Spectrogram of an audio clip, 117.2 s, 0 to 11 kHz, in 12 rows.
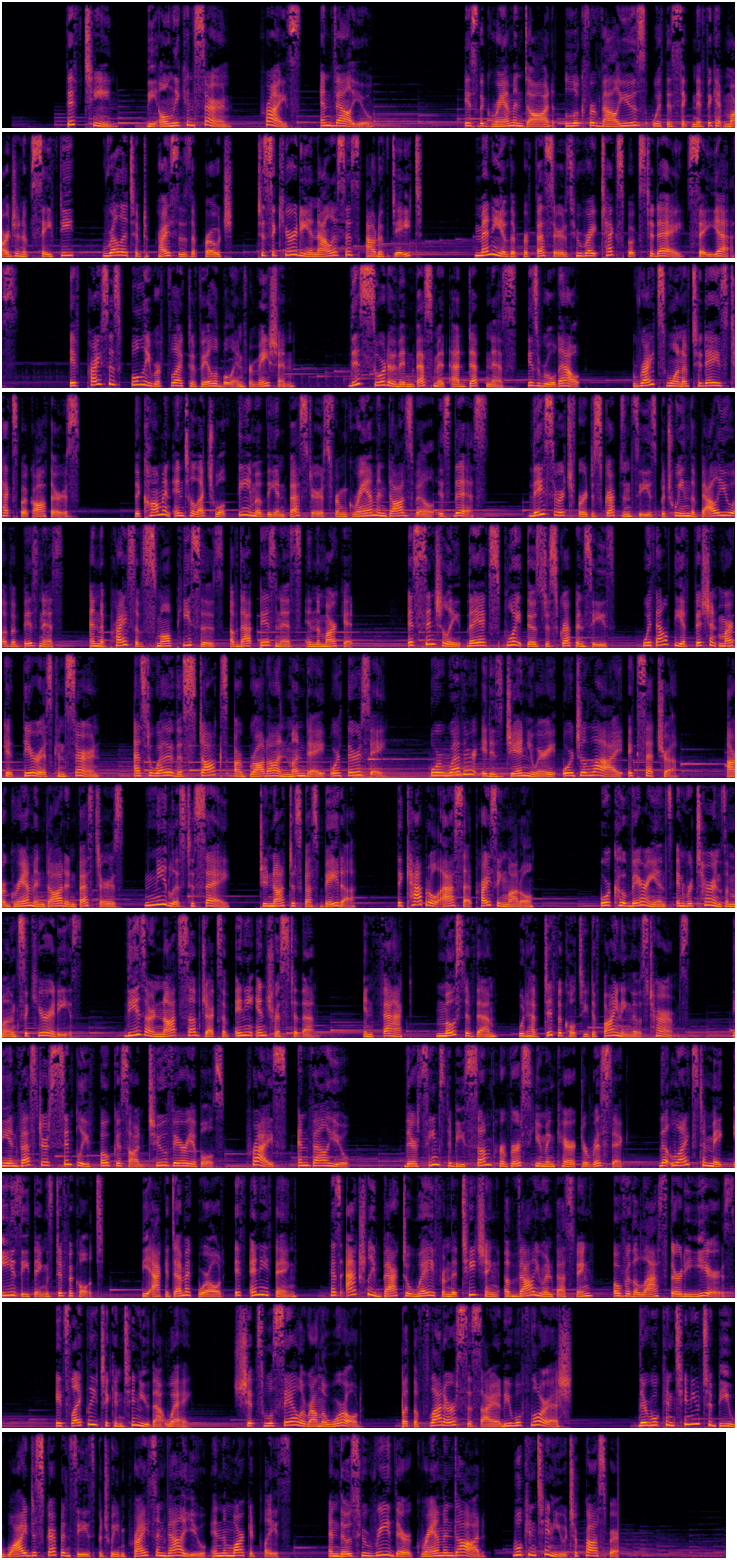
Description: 在线英语听力室历史英雄名人演讲 第76期:惟一的关注:价格与价值的听力文件下载, 《历史英雄名人演讲》栏目收录了国家领袖、政治人物、商界精英和作家记者艺人在重大场合的演讲，展现了伟人、精英的睿智。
